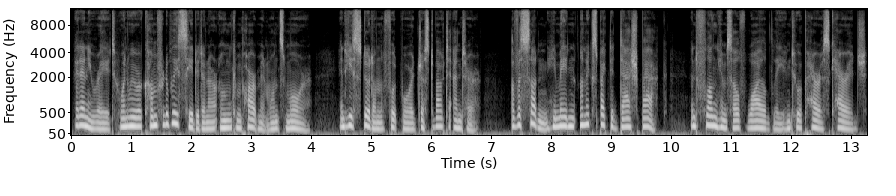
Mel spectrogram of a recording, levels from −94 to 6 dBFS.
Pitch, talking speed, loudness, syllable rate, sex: 160 Hz, 185 wpm, -18 LUFS, 5.3 syllables/s, female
